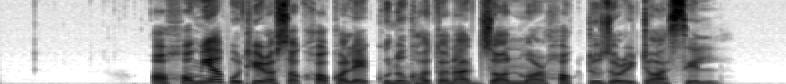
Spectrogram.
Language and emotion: Assamese, neutral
